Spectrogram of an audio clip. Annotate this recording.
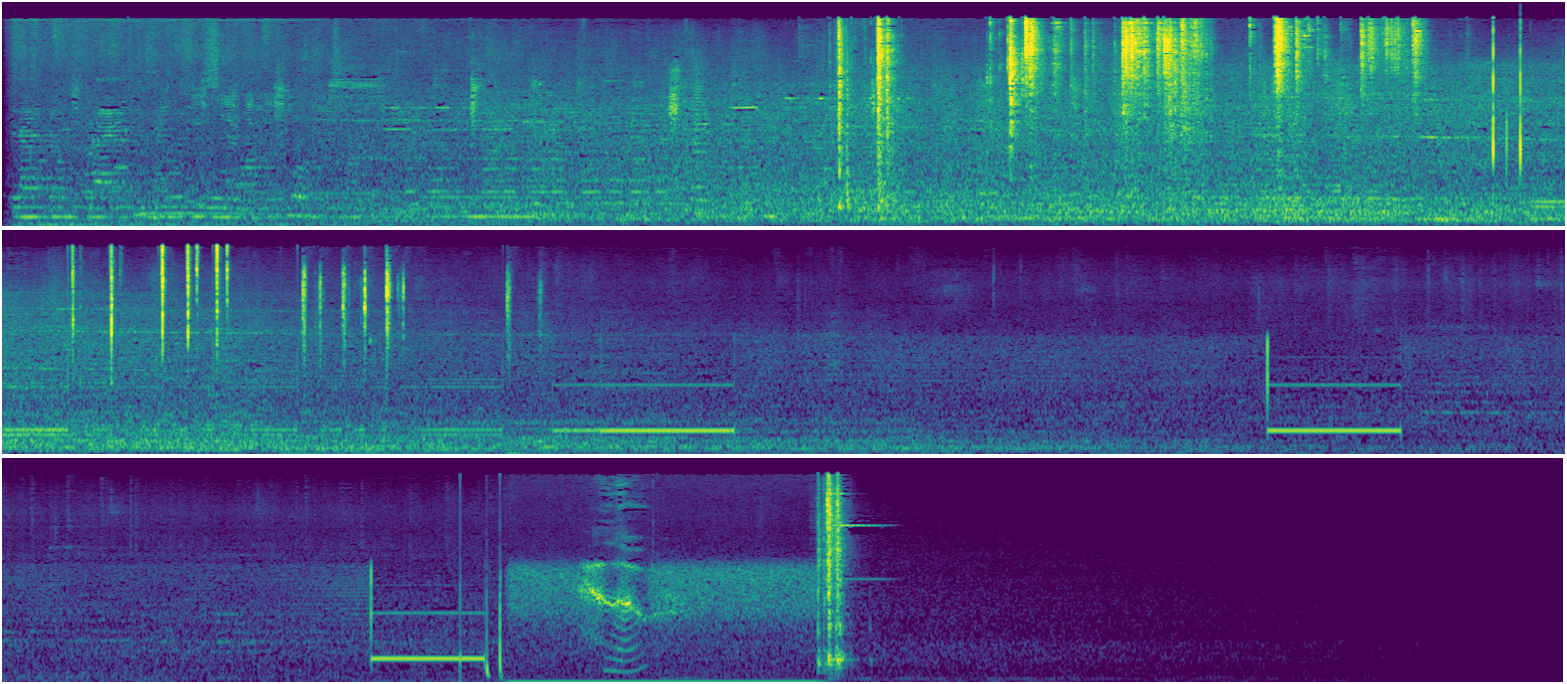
A lover finds it hard to say goodbye at the airport.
